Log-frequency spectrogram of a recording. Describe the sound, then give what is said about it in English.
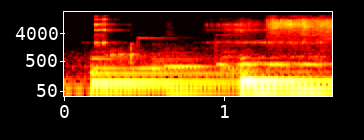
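Pumpkin seeds tumble into a strainer with a continuous clinking, rattling pour and a faint metallic ring, swelling louder about halfway through into a brighter, hissing rush. No one speaks. “And while you're waiting for that to preheat, take both your pumpkin seeds and pour them into a strainer.”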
